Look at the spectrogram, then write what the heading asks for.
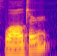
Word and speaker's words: Waldherr: Kris Waldherr, I'm assuming it's pronounced Walter, Waldherr.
